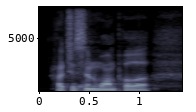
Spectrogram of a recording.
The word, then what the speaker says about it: Hutchison Whampoa: Your story kind of centers around a company called Hutchison Whampoa. Am I pronouncing that correctly? Hutchison Whampoa. Yeah, Hutchison Whampoa.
